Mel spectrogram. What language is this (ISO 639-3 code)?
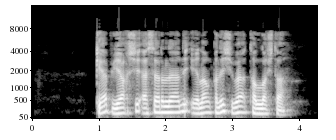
uig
